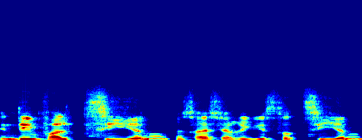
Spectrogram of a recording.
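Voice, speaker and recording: Dry and close with no echo, a man's voice comes through bright and sharp, fairly high in pitch, at a moderate pace. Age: 30s. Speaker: church musician, podcast co-host. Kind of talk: casual chat.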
